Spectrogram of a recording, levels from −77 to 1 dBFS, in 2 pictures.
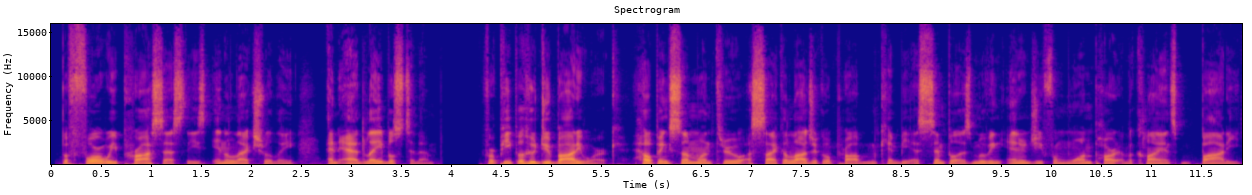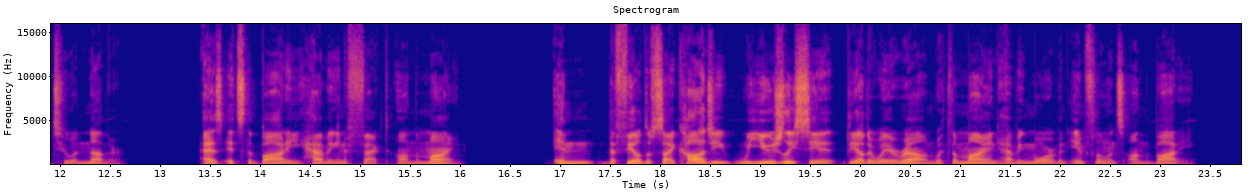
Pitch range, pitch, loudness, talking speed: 85-105 Hz, 95 Hz, -24 LUFS, 180 wpm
